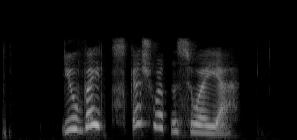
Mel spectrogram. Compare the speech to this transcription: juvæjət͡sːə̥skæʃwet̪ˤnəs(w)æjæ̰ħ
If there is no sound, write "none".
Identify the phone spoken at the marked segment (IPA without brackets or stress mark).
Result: w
